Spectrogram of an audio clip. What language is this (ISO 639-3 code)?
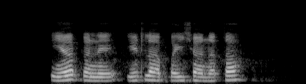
kxp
